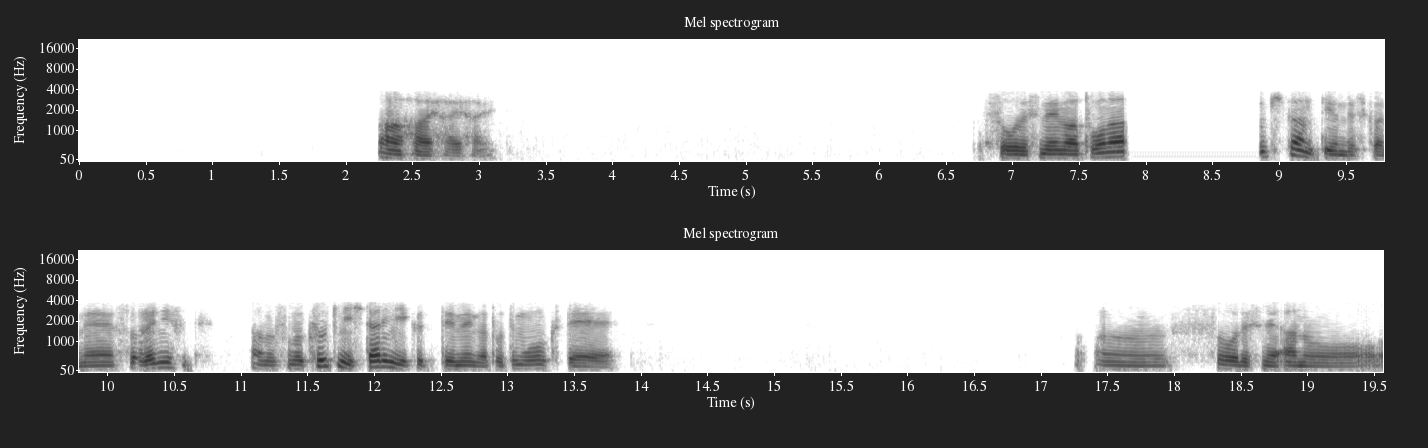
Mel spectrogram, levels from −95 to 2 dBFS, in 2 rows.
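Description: Throughout, the speech sounds boxy and slightly rough and synthetic, with nothing above about 3.8 kHz. This is the iLBC codec: a narrowband VoIP coder that codes each frame's excitation independently, which fits 20 ms frames at 15.2 kbps.

From 7.83 to 8.86 s, the speech cuts out abruptly for about a second, leaving only a faint mains hum far below the speech level before it snaps back. This audio dropout to a faint residue likely comes from the signal being lost while the downstream input stayed open.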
